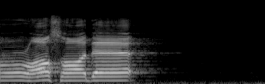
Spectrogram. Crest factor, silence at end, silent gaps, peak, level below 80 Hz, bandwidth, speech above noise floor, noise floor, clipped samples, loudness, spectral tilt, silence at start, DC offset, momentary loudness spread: 16 dB; 1.25 s; none; -6 dBFS; -60 dBFS; 10 kHz; 40 dB; -59 dBFS; under 0.1%; -19 LUFS; -4 dB/octave; 0 s; under 0.1%; 5 LU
